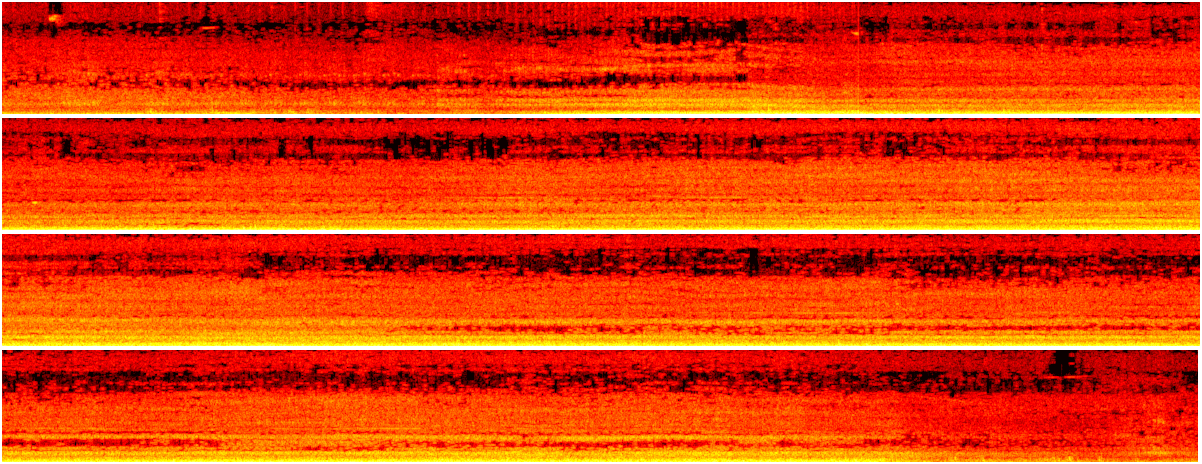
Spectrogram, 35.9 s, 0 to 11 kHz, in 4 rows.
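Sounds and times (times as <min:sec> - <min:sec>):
bulldozer diesel engine running: 0:00.0 - 0:35.9
bulldozer pushing stones: 0:00.0 - 0:35.9.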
